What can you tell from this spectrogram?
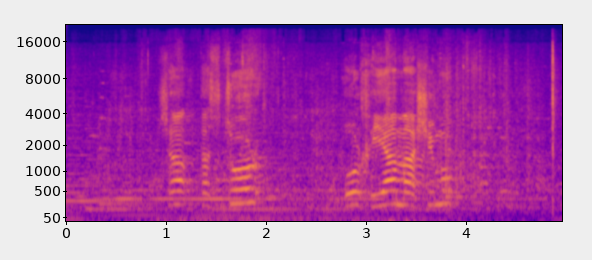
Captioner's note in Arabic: الصوت المنطوق البدوي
